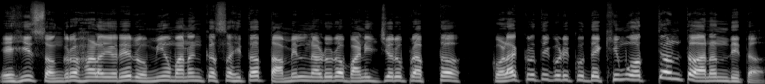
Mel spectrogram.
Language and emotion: Odia, happy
